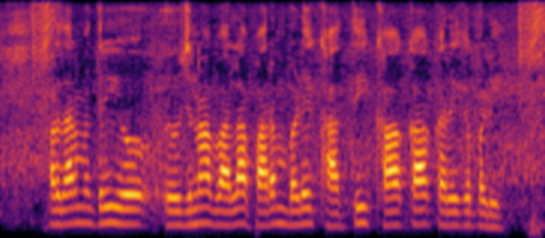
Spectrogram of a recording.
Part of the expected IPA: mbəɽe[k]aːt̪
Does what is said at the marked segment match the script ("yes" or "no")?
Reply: no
